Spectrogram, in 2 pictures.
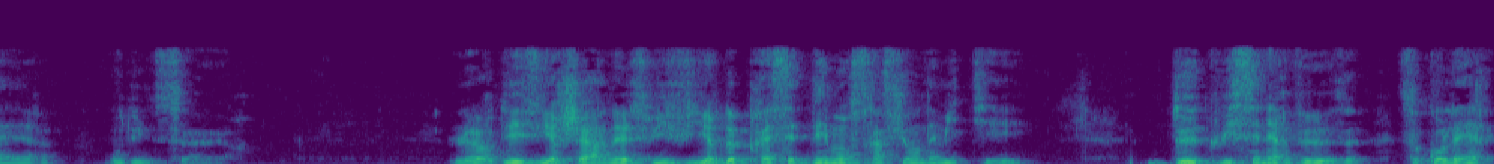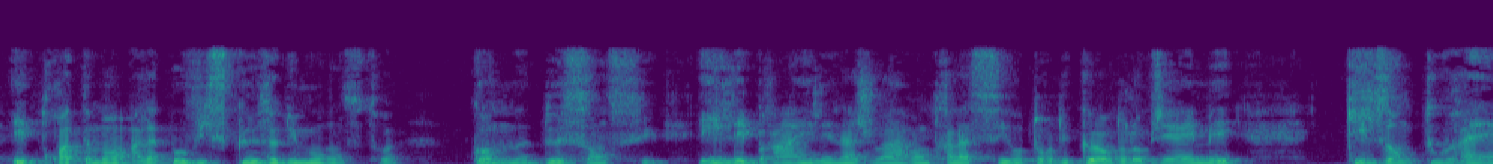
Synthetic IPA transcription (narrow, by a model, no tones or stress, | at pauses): ɛʁ | ud̪ynsœːʁ | lœʁd̪eziːʁʃaʁnɛlsɥiviːʁd̪əpχɛsɛt̪̚d̪emɔ̃st̪χasjɔ̃d̪amit̪je | d̪økɥisenɛʁvøːz | səkɔlɛʁet̪χwat̪mɑ̃ʔalapoviskøːzd̪ymɔ̃st̪χə | kɔmd̪øsɑ̃sy | elebʁaelenaʒwaːʁɑ̃t̪χəlaseot̪uʁd̪ykɔʁd̪əlɔbʒɛɛme | kilzɑ̃t̪uʁɛ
